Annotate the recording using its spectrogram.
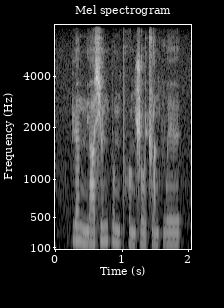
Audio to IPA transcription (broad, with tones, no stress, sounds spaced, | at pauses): p ɥ ɛ˥˩ n n̪ j ä˧˥ ɕ y˥ n p ʊ˧˥ ŋ pʰ ɤ˧˥ ŋ ʂ o˧˥ ʊ̯ ʈ͡ʂ w a˧ n f w e˥ ɪ̯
